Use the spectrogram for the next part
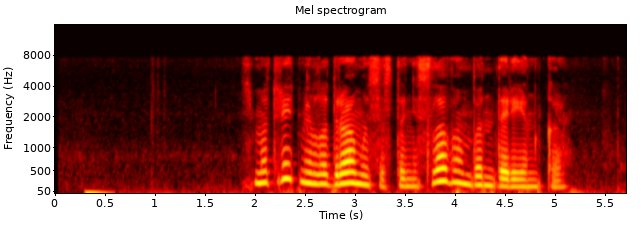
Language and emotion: Russian, sad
